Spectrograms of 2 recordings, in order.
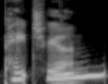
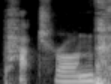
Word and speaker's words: Patreon: Um you also have your I can never say it properly, Patreon. Yes. That's how you say it. Um also I was always want to say Patron. Some people do say it like that.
